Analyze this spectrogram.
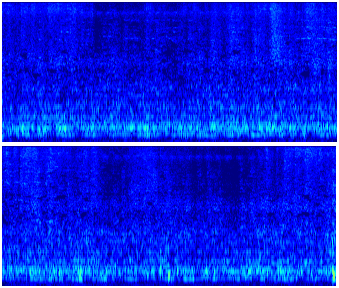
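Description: Quiet kitchen room tone with a faint steady hum, and soft rustling of plastic food-prep gloves as hands shape and fill kibbeh dough balls.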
